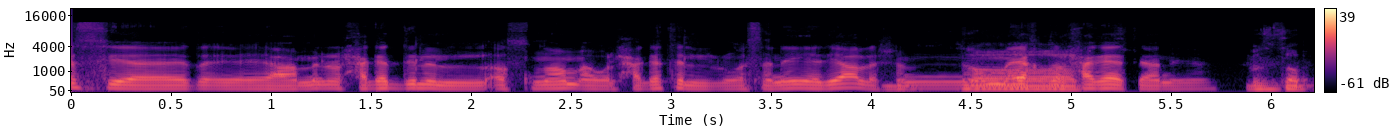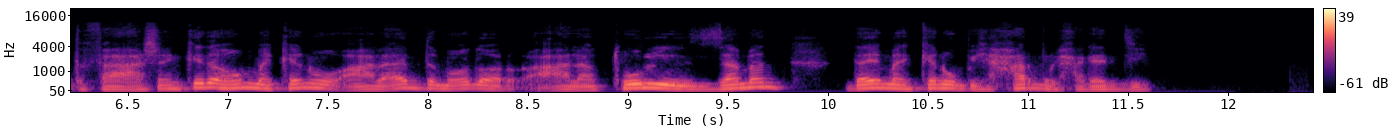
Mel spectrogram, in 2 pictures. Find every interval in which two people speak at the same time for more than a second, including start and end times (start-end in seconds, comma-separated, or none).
4.0-5.3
